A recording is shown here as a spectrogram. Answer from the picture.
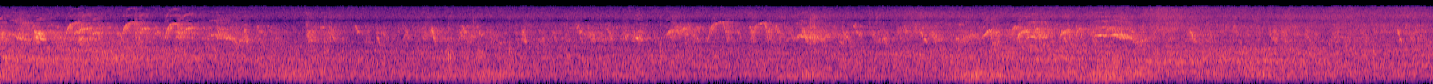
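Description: Small birds chirping in quick high bursts throughout, over a steady, even background rumble of outdoor noise.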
